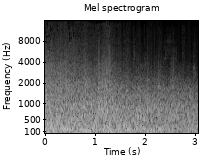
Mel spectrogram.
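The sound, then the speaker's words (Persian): A Russian suicide drone, said by Western sources to be an Iranian-made Shahed 136, hits a residential building in Kyiv, Ukraine: a loud, booming blast swells into a dense, rumbling roar that holds steady for about three seconds, with no voices. “صدای برخورد یک پهپاد انتحاری روسیه به یک ساختمان مسکونی در پایتخت اوکراین.”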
